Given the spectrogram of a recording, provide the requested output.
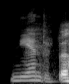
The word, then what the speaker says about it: Neanderthal: but Harland was right the H in Neanderthal is silent Neanderthal that's amazing neander but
